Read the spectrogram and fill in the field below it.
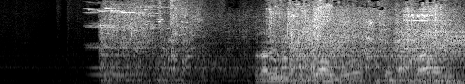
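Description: Video game sound effects play.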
